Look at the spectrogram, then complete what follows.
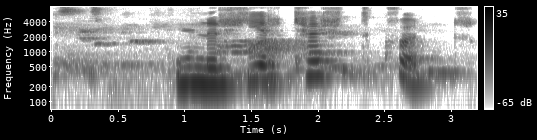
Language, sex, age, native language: Icelandic, male, 9, Icelandic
